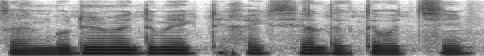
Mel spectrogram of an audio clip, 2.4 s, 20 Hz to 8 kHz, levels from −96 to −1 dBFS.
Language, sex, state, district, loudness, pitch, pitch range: Bengali, male, Assam, Hailakandi, -16 LUFS, 120 Hz, 110-125 Hz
